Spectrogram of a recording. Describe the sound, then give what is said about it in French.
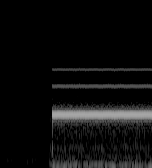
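A single steady electronic beep from an answering machine, loud and even in pitch, cutting in after a moment of silence and holding for about a second. “Oh, zut! C'est encore ce répondeur.”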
